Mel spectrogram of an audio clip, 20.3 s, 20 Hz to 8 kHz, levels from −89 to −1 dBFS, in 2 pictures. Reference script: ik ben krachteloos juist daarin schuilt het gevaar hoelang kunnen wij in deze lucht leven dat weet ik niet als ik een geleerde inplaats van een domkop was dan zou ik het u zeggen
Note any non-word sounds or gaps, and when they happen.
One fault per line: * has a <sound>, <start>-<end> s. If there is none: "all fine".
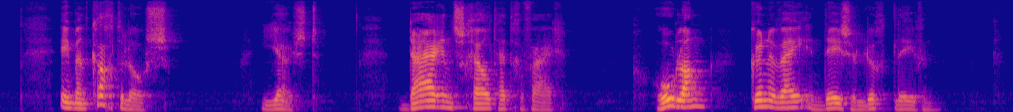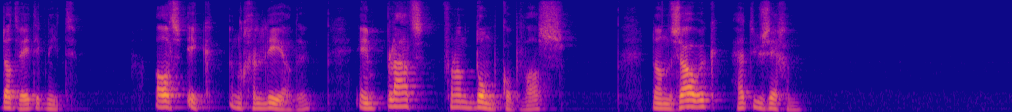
all fine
